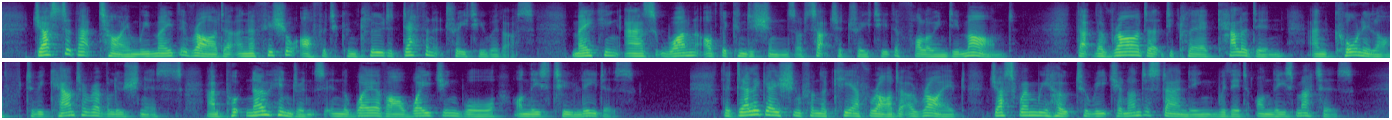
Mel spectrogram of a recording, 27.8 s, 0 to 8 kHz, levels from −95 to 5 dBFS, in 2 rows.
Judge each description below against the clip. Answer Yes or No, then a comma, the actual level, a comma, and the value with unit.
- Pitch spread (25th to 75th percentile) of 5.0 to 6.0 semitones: Yes, average, 5.3 semitones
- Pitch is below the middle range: Yes, low, 125 Hz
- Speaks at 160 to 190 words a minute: Yes, average, 165 wpm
